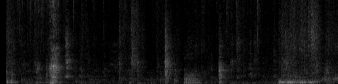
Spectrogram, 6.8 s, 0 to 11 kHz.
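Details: Two dogs at play: an 8-week-old whippet puppy and a 6-year-old Maltese x Chihuahua. Short, scattered yips and scuffling bursts, one sharper high yelp near the start, with soft rustling between them.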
